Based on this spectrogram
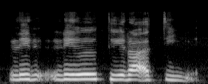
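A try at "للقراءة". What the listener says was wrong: Bagus, nah bagus. Lil qira'ati, bagus Ibu.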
